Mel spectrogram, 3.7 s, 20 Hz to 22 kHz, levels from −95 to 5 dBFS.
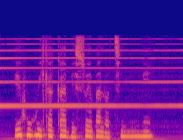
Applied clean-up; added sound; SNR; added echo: none; Bowed string instrument; 8 dB; none.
